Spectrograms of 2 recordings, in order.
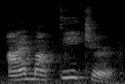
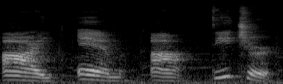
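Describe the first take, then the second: First: The first words are linked into one. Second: The first words are said separately.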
